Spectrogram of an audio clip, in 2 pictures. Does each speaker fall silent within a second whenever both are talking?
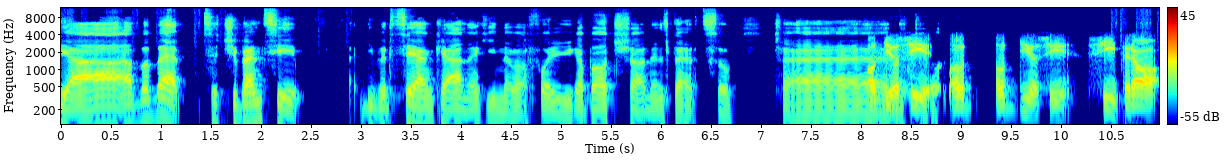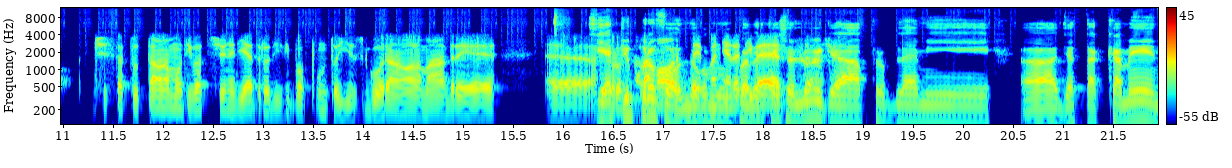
No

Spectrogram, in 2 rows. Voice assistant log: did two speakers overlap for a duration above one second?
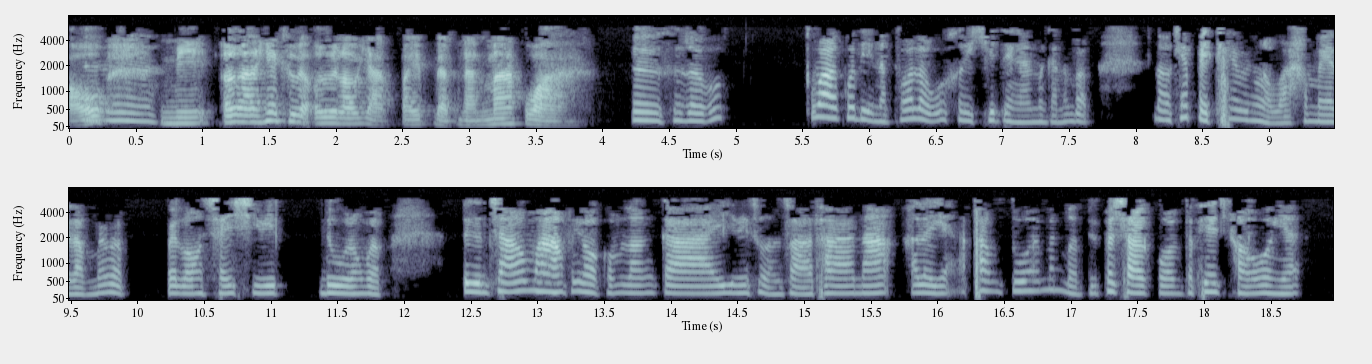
No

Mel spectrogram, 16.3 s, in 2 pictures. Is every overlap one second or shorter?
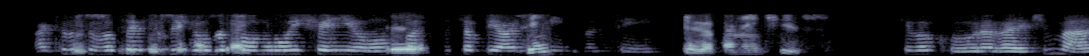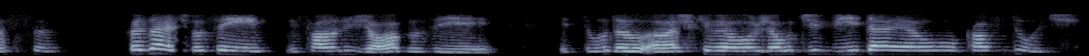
No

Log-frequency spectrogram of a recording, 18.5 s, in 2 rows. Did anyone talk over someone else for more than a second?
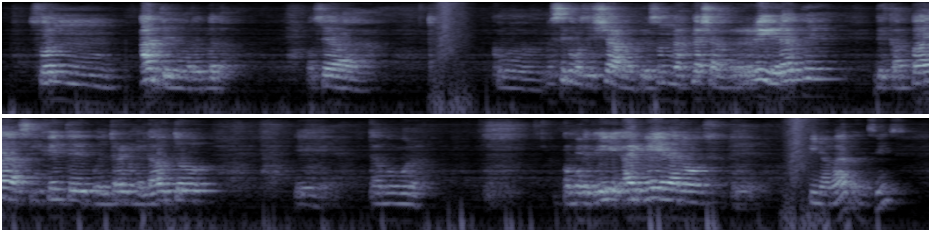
No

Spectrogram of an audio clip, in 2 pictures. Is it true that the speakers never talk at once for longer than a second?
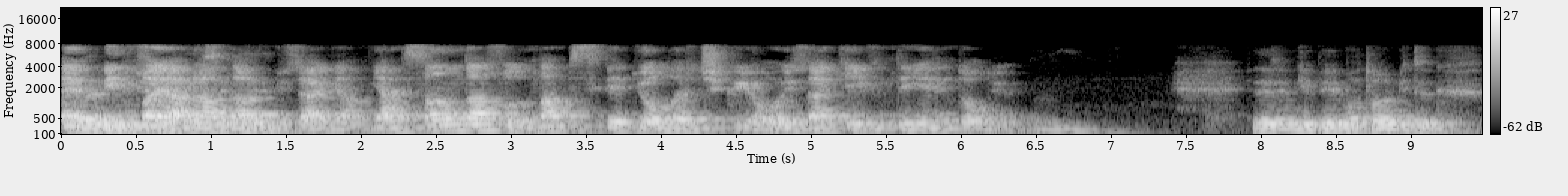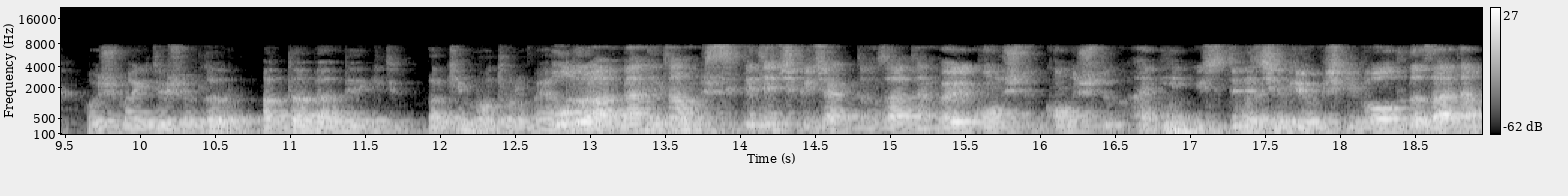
No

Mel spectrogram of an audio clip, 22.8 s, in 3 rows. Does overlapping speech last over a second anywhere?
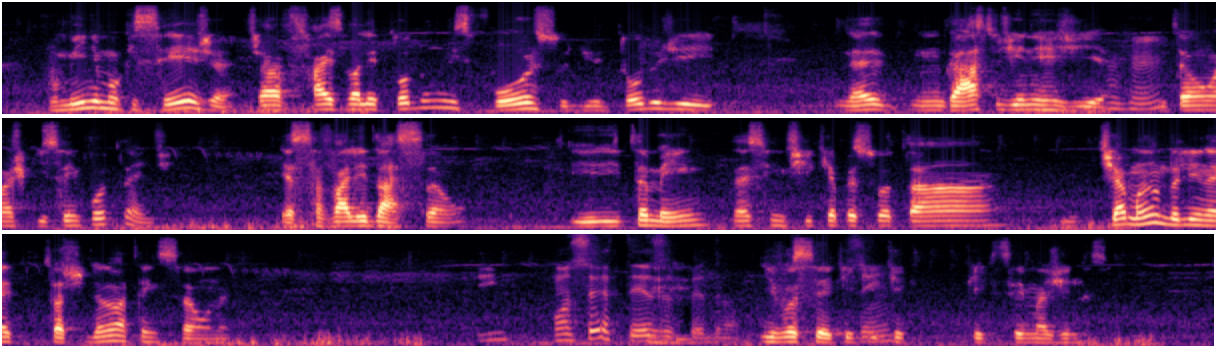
No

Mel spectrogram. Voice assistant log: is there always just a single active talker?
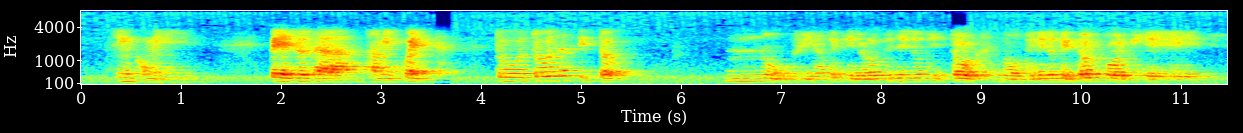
Yes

